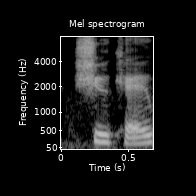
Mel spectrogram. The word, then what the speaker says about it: Schueco: website to go to which is www dot shuko which is spelled s-c-h-u-e-c-o dot com forward letter i n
